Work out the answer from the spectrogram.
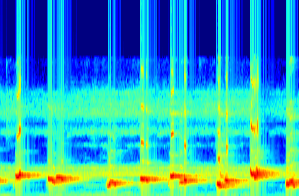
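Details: Rapid 'ropel' song of a Yellow-vented bulbul, delivered as one long breath for training other birds. Short slurred whistles alternate high and low in quick bursts, with a thin constant whine behind them.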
